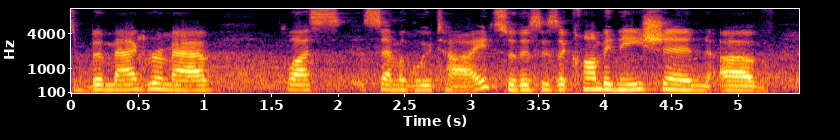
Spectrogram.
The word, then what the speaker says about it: bimagrumab: So the first one would be a session from this morning, and it was looking at bimagrumab, which I've learned how to pronounce, bimagrumab plus semaglutide.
